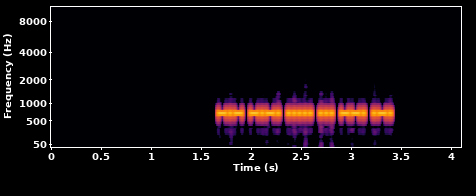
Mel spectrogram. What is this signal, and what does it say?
Morse code, heard as a keyed tone, about 45 wpm, 700 Hz. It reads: KC5SGR
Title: USA Call Signs - 6 Characters - Repeated 3x - 45wpm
